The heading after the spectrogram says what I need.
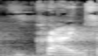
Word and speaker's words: Kreitz: But one of the main reasons I got behind Carl Tipton and Kelly Kreitz, Kreitz, I said it right, is because when I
